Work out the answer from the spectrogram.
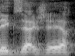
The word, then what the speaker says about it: exagère: Alors ici, le X entre deux voyelles, on va faire [g] et [z] : . Donc .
